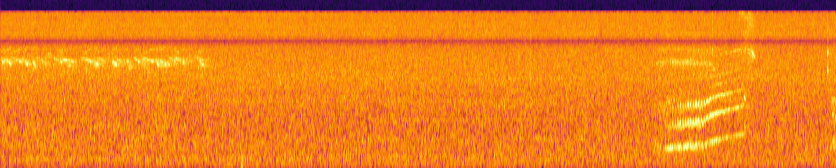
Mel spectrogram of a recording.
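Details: Aki, a pet cat playing with her toys indoors, gives one short upward-sliding chirp near the end, harmonic and rising, after a long stretch of quiet room hiss.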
